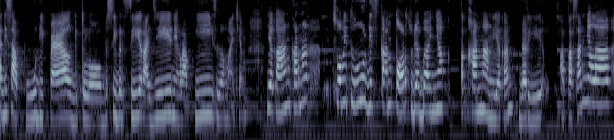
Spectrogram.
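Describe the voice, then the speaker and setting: A woman with a bright, high voice talks casually through advice for wives. She keeps asking for agreement as she goes, and faint music plays softly behind her. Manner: chatty, keeps tagging "ya kan?". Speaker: host giving marriage advice to wives.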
